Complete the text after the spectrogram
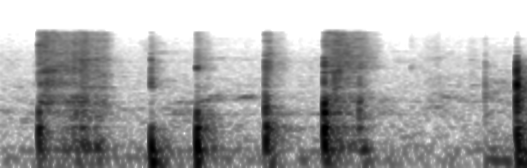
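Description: A spoon scrapes and stirs flour in a plastic bowl.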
